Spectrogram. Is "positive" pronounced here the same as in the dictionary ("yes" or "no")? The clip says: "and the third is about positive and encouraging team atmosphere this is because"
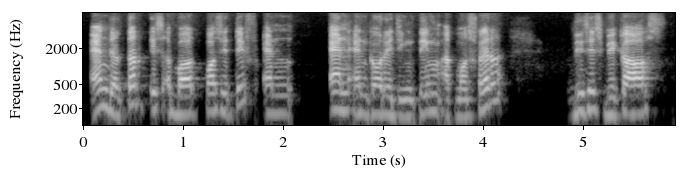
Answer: no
